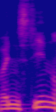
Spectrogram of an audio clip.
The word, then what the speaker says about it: Weinstein: Je rappelle qu'on dit Epstein parce que c'est un Américain. On dit Einstein parce qu'il était allemand. Mais normalement, pour Epstein ou pour Weinstein, on dit comme ça parce que c'est comme ça qu'on prononce ça aux Amériques.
